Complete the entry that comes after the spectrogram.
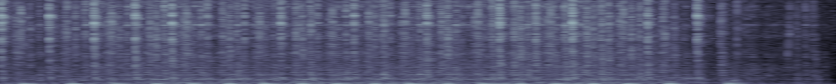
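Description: A sewing machine quilts a townhouse-pattern mug rug, its needle thumping in a quick, regular pulse of roughly five stitches per second, close and clear, before stopping abruptly near the end.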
